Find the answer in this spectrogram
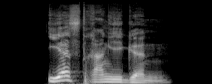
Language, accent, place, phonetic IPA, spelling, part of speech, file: German, Germany, Berlin, [ˈeːɐ̯stˌʁaŋɪɡn̩], erstrangigen, adjective, De-erstrangigen.ogg
- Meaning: inflection of erstrangig: 1. strong genitive masculine/neuter singular 2. weak/mixed genitive/dative all-gender singular 3. strong/weak/mixed accusative masculine singular 4. strong dative plural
